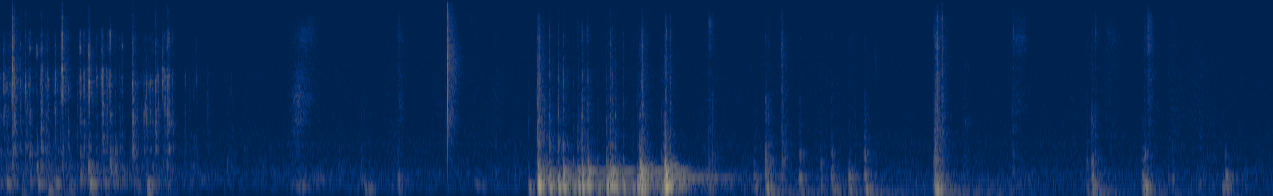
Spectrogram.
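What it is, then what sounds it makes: Plastic computer keyboard. Fingertips of both hands type rapid taps on a full-size black plastic computer keyboard with a hollow housing, resting on a desk. Dense bursts of low, hollow key clacks with short, dry decay are separated by quieter gaps, with scattered single taps toward the end.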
